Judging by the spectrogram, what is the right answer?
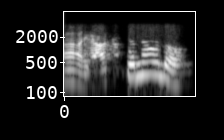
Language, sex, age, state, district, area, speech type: Sindhi, male, 45-60, Gujarat, Kutch, urban, conversation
